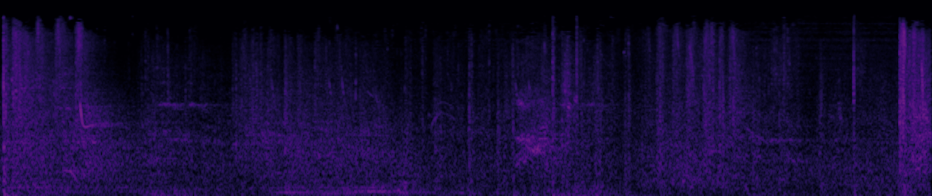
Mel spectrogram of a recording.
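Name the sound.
explosions in Star Wars Battlefront video game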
